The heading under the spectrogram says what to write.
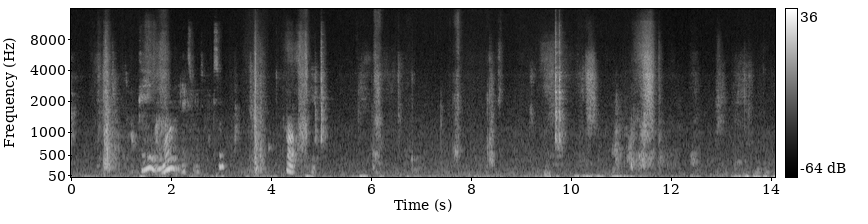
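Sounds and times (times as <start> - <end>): rustling: 0.4 - 5.0.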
